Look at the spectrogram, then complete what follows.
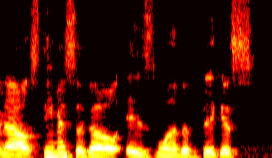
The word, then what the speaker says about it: Seagal: And also, his name is not pronounced Seagal; it's Seagal or something like that.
